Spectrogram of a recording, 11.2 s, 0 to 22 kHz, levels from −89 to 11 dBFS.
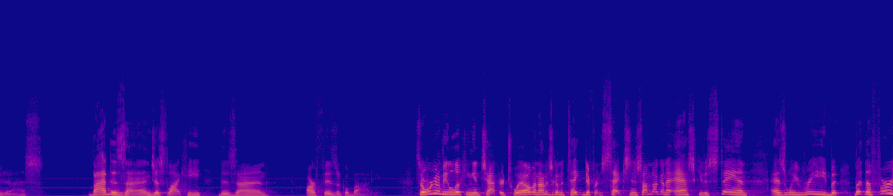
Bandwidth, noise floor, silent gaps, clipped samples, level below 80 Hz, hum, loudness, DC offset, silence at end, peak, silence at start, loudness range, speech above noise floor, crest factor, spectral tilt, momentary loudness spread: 11.5 kHz; -72 dBFS; none; under 0.1%; -74 dBFS; none; -37 LUFS; under 0.1%; 0 s; -16 dBFS; 0 s; 5 LU; 36 dB; 22 dB; -6 dB/octave; 13 LU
